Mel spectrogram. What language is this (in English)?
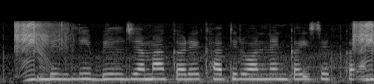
Bhojpuri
